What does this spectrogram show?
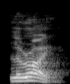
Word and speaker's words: LeRoy: Could you put I am my It's pronounced Leroy. It's L E capital R O Y. Leroy.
